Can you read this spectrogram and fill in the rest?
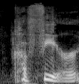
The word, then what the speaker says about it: kefir: Kefir is how you say that, kefir, cheeses, kimchi, and some other fermented foods.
